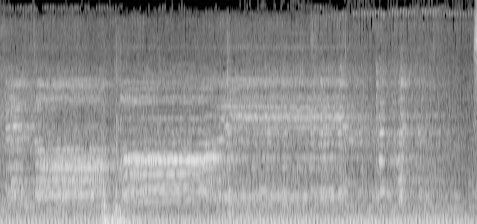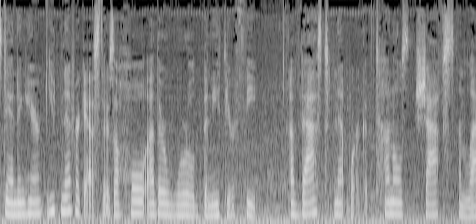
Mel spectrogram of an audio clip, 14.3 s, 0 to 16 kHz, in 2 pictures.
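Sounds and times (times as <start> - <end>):
loud bright folk music on a stereo: 0.0 - 6.9
car engines idling in a steady low rumble: 0.0 - 14.3
speech: 7.2 - 14.3.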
